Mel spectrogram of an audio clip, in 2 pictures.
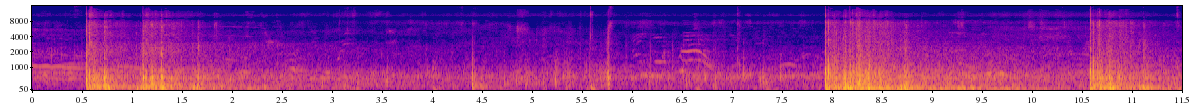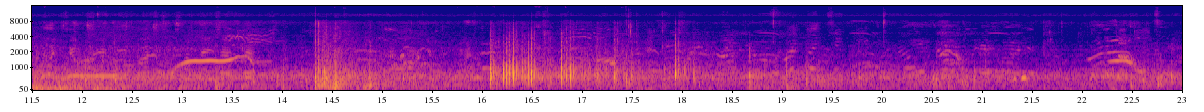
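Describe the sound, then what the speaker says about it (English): Fourth of July fireworks bursting outdoors, several loud booms spaced unevenly with crackling tails and quieter pops between, while people talk and react in the background. "Fireworks are the most majestic things ever made."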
